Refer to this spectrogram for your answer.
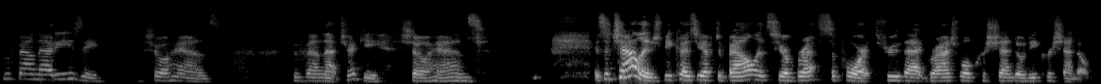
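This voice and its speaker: A woman vocal coach leading a live online group singing lesson, explaining exercises and breaking into loud demonstration hoots and calls. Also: on the low side, moderate pace. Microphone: video call.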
